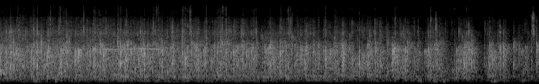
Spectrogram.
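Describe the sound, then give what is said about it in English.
An audience claps steadily, a dense, sustained wash of many hands, fairly loud throughout with no voices on top, slightly thinning toward the end. “Yeah, give him a big round of applause for that.”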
